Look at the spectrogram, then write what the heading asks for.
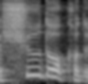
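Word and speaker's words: pseudocode: 그 4 코드 영어로 슈도 커드 비다 슈도 피는 묵음 이고 슛 어코드 자 밑에 그 예를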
